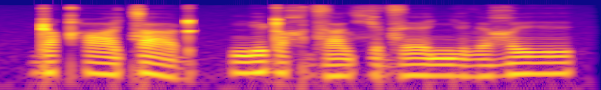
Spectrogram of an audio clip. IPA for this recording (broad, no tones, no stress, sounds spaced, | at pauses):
ɖ ɪ qʰ aː c a ɖ | ŋ e ɖ a χ d͡z a l ç ɛ d͡z ɛː ɲ ɪ l ɛ ʁ ɪː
